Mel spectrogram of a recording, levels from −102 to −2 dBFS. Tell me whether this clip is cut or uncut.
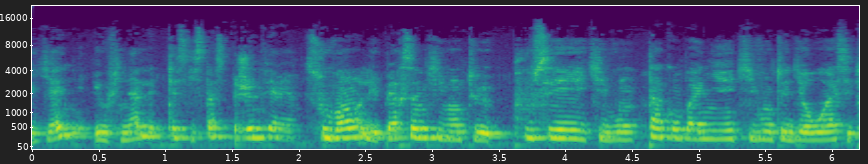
cut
